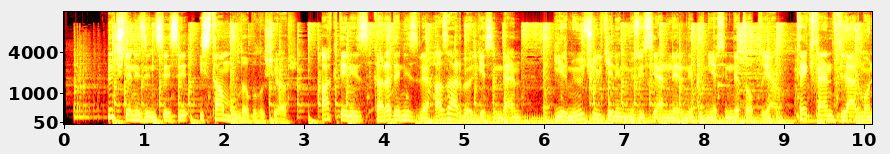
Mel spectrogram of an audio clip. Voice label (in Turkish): enerjik tempolu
